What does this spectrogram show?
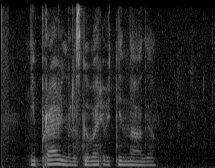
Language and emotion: Russian, neutral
